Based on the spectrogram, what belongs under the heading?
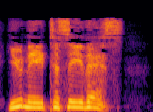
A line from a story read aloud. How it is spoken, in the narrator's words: he gasped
